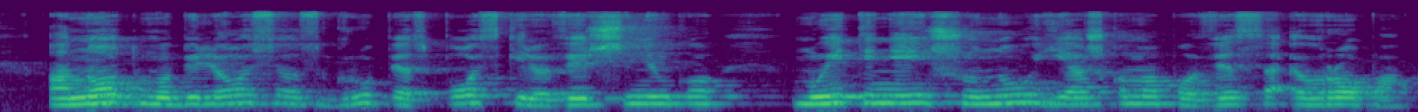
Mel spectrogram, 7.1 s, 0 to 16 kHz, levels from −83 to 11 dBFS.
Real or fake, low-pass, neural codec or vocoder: real; 10.8 kHz; none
